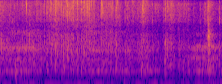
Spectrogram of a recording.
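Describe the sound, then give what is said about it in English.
A plastic Elusive Concepts bag, the bag a mask came in, crinkles as it is handled: a steady stream of crisp rustles and crackles with a few sharper crunches, no one talking. “Apparently an Elusive Concepts bag.”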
